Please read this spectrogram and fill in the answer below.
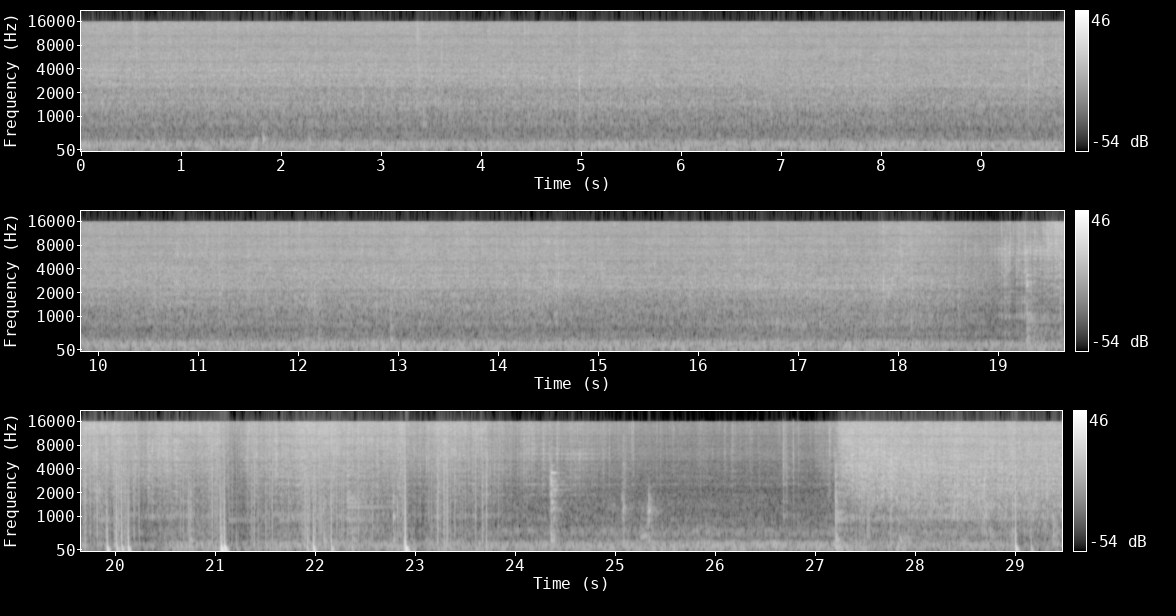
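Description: Chicken pieces sizzling in oil in a nonstick frying pan, a steady hiss. About two-thirds of the way through come sharp clacks of tongs against the pan as the pieces are turned. Near the end a louder, steady sizzle as the browned chicken fries with diced onion in a steel pot.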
